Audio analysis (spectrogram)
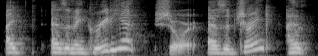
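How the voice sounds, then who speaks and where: A woman's voice: medium pitch, sing-song, unhurried, darkish tone. Wry, teasing woman in casual banter. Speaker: player. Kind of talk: casual chat.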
